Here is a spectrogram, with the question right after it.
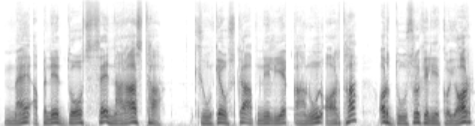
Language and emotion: Urdu, angry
